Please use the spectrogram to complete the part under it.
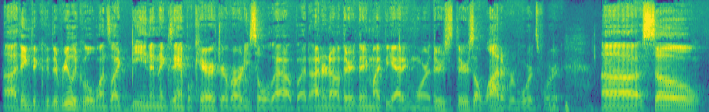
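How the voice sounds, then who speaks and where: A man hosting a podcast in casual chat, giving announcements in a rambling, halting way full of asides. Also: on the low side, fairly even intonation, fairly bright tone. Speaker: podcast host. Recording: clear background noise.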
